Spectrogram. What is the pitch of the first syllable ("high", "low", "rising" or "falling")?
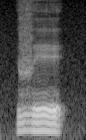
low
